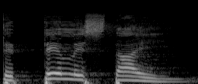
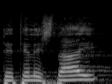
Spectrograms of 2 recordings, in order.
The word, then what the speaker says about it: tetelestai: o TP le Style é uma pronúncia diferente não é línguas estranhas e saem grego tetelestai quer dizer Está Consumado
